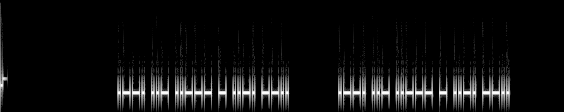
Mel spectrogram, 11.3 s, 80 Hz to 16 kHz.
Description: Morse code, heard as a keyed tone, about 25 wpm, 700 Hz. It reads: PU2TFZ PU2TFZ
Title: DXCC-100 Call Signs - 6 Characters - Repeated 2x - 25wpm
